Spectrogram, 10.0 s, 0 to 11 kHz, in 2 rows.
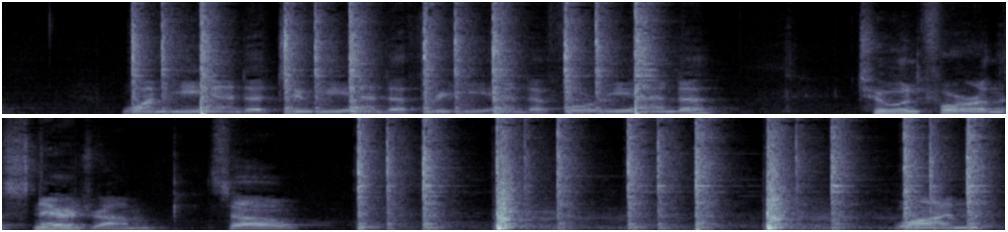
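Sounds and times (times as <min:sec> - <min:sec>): snare drum hits: 0:00.6 - 0:03.3.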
